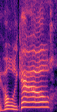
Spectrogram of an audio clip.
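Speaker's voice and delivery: high, slow, loud holy cow; Melanie Gibb impression. Streamer imitating Melanie Gibb's exclamation, high and slow. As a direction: squeal it out slowly, way up high. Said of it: "I'll do like Melanie Gibb does".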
